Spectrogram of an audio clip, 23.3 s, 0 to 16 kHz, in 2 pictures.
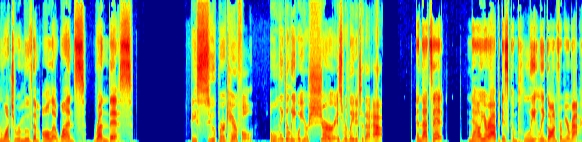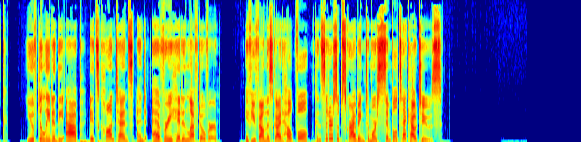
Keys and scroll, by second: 1.9 super+v, 4.3 super+a, 4.6 super+c, 5.8 super+v, 8.4 Return.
